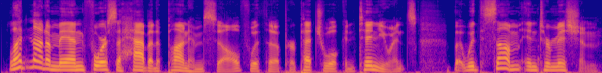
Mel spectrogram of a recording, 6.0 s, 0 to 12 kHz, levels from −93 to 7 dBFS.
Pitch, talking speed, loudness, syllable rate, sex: 140 Hz, 170 wpm, -21 LUFS, 5.3 syllables/s, male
